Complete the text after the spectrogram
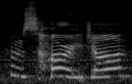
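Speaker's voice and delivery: high-pitched whimpering apology; tearful cry. A narrator's reading. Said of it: "she cries".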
